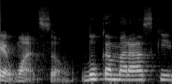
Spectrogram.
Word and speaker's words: Luca Maraschi: I only have to say it once so Luca maraski Mateo Colina okay all right cool all right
